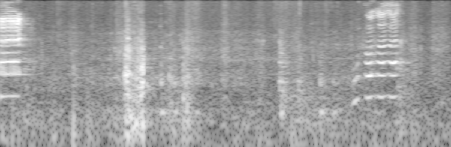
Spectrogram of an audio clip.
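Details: Goat at Needham Goat Farm during the birth of Halley Berry's triplets, as the second kid arrives. A short bleat opens, then scuffling and rustling follow, and a wavering, quavering bleat comes near the end.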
